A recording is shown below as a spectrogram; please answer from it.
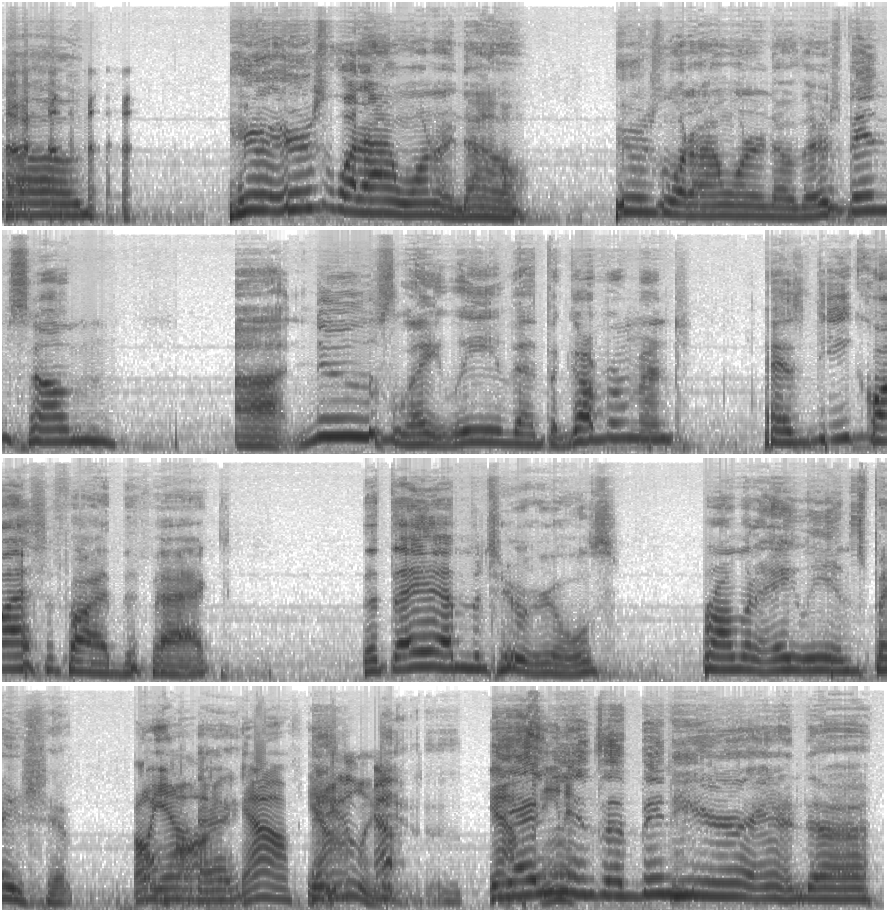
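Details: Adult male stand-up comedian with cerebral palsy; real dysarthria due to cerebral palsy.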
